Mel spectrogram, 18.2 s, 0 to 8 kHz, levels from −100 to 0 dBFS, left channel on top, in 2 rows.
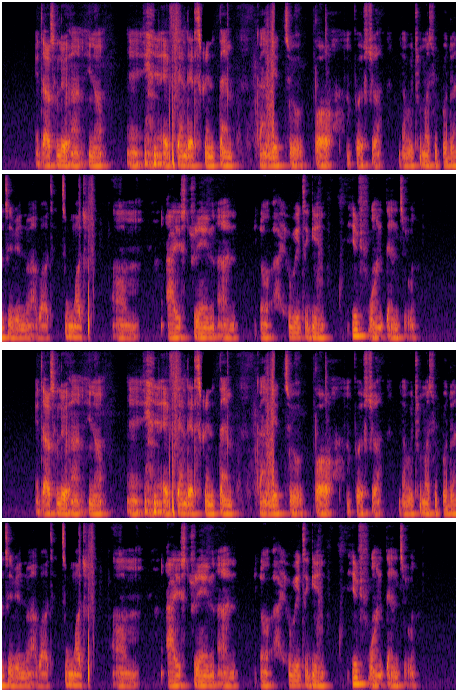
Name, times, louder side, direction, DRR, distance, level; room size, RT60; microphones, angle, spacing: voice 1, 0.7-2.1 2.5-7.6 7.9-10.9 11.3-11.9 12.4-13.8 14.2-15.6 16.0-17.4, right 1 dB, 5° right, 0.8 m, -32 dB
head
